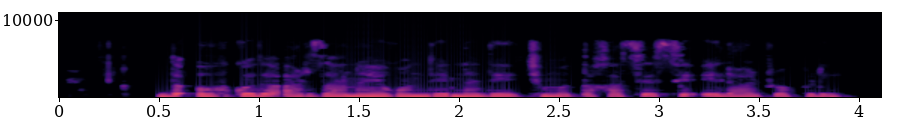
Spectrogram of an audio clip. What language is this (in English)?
Pashto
